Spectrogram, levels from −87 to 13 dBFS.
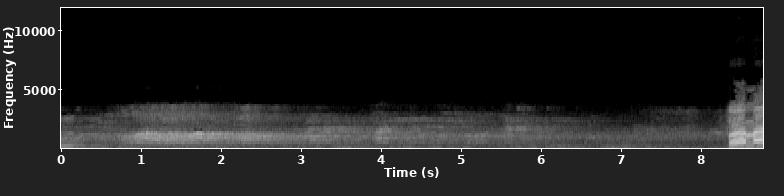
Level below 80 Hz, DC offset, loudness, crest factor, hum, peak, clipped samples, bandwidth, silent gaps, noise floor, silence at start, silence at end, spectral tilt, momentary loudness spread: -70 dBFS; under 0.1%; -26 LUFS; 24 dB; none; -4 dBFS; under 0.1%; 5.8 kHz; none; -51 dBFS; 0 s; 0 s; -6 dB/octave; 17 LU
